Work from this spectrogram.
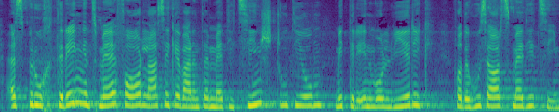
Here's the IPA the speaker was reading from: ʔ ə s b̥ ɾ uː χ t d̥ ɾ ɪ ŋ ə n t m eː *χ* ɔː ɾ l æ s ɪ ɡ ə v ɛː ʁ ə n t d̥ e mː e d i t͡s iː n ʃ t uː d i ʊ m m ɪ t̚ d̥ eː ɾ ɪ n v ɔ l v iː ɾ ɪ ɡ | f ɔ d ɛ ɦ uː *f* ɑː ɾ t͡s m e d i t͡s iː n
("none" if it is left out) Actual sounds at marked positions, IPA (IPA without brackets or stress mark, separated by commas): f, s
